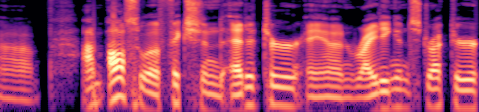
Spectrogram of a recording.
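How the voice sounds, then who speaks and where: In a Texan accent, a man speaks with ordinary pitch variation, and the sound is dry and close with no echo. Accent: Texan Southern US. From Texas. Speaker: author and fiction editor. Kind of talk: prepared talk to online audience. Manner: halting, many fillers.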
